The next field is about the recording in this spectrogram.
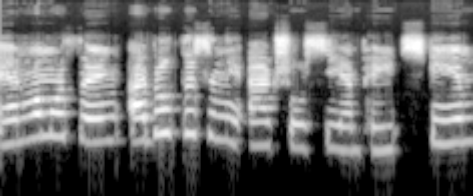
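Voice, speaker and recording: Against a quiet background, a woman speaks with ordinary pitch variation. The sound is dry and close, with no echo. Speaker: Minecraft tutorial youtuber. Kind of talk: tutorial.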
